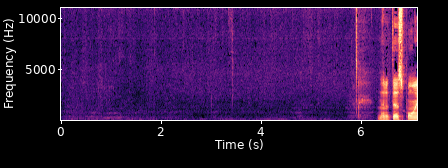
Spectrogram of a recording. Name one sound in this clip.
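Small metal parts click softly as they are handled.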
